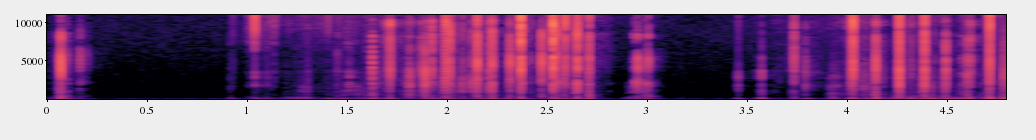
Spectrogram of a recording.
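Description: Long nails scratch across the nubbed surface of a red plastic flying ring toy held upright. They make rapid bursts of crisp, bright, clicking scratches, broken by brief quiet pauses.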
